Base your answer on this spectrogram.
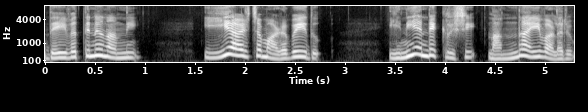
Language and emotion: Malayalam, happy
